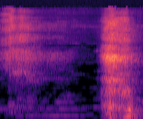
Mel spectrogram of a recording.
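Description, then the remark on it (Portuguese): A soft, throaty hum or breath gives way to a small cough caused by sinusitis, not a dry cough: one short raspy burst with a double push, louder than what comes before, with no talking. “Deu uma pequena tosse, mas não é coronavírus, é a minha sinusite.”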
